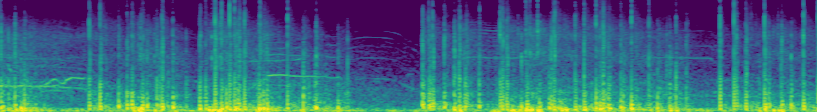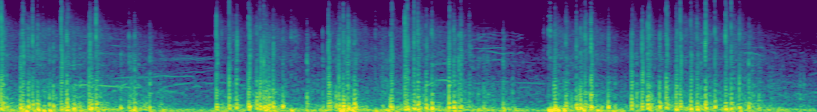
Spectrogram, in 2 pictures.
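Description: A fireworks display: a dense, overlapping run of bangs and crackle from bursting aerial shells. It thins briefly about four seconds in and again near ten seconds.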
